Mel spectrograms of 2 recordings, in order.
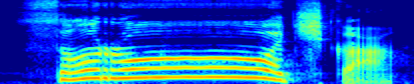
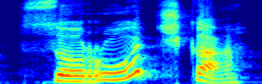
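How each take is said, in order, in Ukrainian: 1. Його викрикують голосно, як оклик. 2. Його перепитують з питальною інтонацією. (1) "Прокричим це слово" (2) "Або перепитаємо"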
